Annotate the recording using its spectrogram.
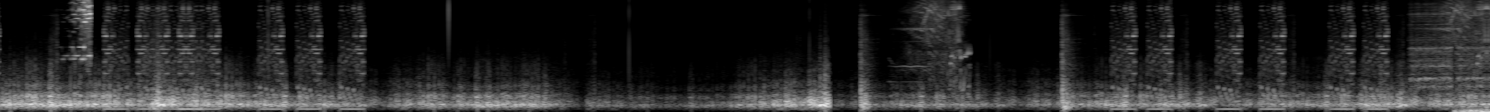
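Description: Coins chime in quick bursts.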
